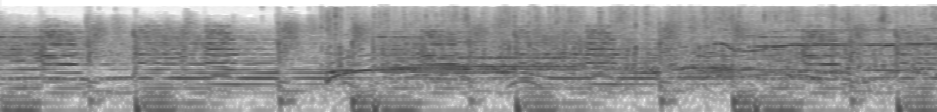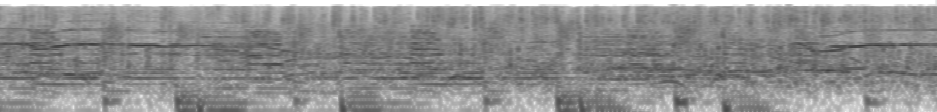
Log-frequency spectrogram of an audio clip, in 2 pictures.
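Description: A French house pop track plays loud and close, driven by a steady four-on-the-floor kick with bright, filtered melodic lines and sustained synth tones over it; no one talks.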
